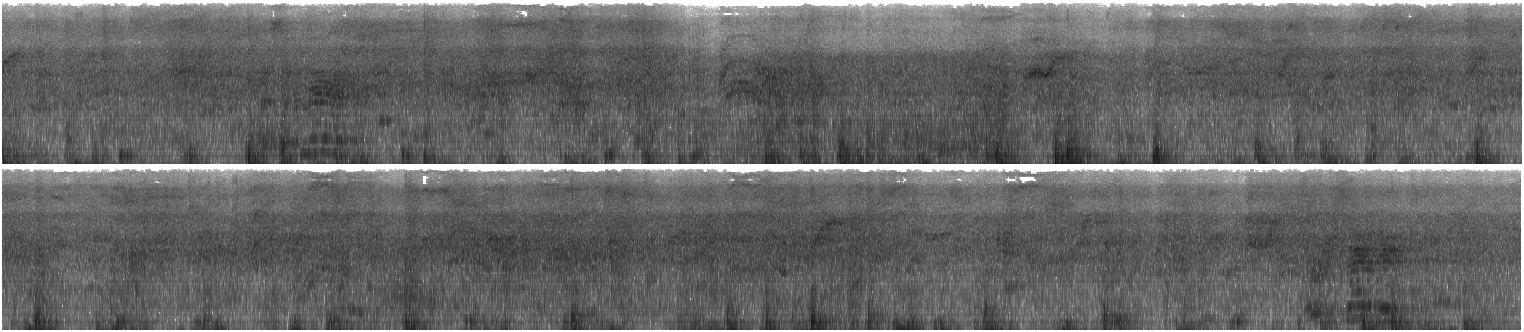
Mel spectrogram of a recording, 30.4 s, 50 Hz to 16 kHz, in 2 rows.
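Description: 1/10-scale electric 2WD RC buggies racing on an indoor carpet track: a steady noisy whir with frequent short knocks from landings and hits, over voices in a large hall.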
